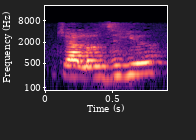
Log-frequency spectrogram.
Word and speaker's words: jalousie: But in some foreign words, especially of French origin, it's pronounced like the G in giraffe. For example, the word jalousie, which means blinds.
